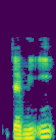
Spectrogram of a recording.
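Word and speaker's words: Camii: Jami'i sebenarnya bacanya.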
